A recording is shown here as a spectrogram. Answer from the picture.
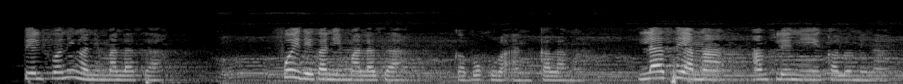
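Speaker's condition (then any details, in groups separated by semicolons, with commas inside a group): No condition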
